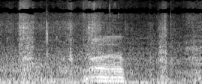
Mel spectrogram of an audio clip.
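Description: Steady low outdoor rumble with a faint hiss, broken a little under a second in by a short hesitation sound in a man's voice.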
